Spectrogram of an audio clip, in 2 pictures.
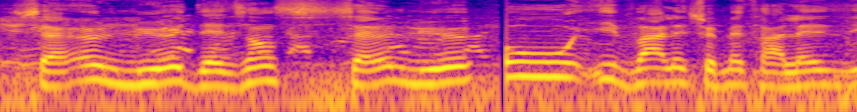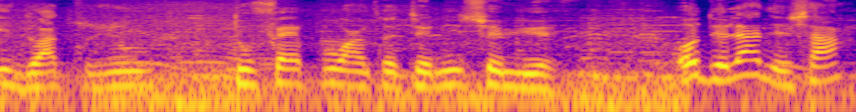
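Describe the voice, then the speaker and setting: A man answering a street interview outdoors, speaking in a measured, moralizing way. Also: fairly high pitch.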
